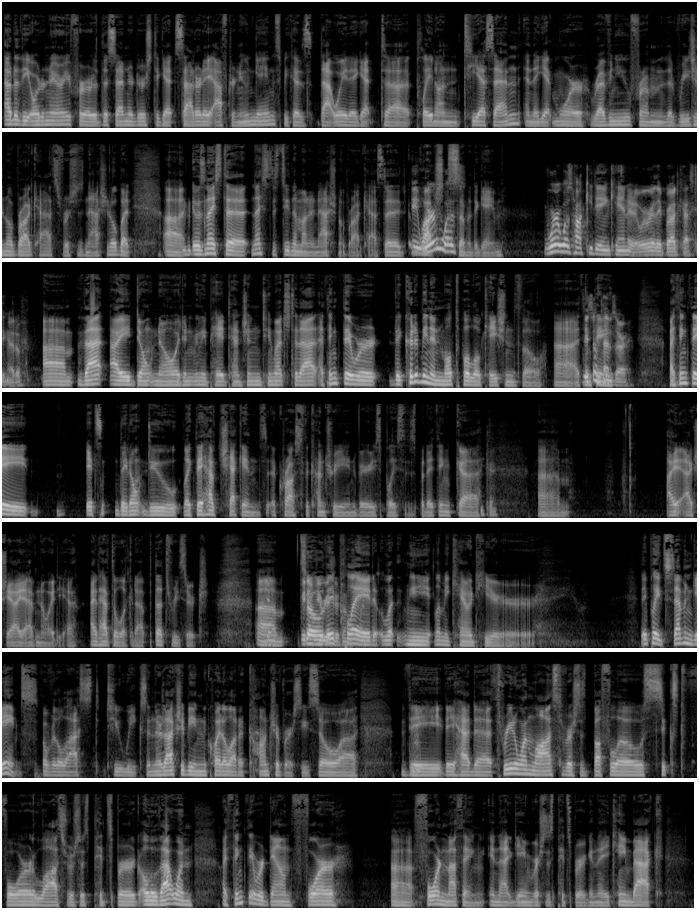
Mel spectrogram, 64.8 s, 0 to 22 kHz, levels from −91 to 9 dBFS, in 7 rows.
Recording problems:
none

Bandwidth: 14.5 kHz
